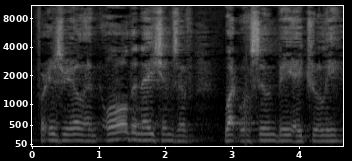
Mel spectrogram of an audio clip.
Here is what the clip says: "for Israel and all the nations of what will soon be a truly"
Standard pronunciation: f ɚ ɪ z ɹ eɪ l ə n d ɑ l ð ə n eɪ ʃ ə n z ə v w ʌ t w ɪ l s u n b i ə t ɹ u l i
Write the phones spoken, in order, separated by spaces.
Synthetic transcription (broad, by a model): f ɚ ɪ z ɹ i l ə n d ɑ l ð ə n eɪ ʃ ə n z ə v w ʌ t w ɪ l s u n b i ə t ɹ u l i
